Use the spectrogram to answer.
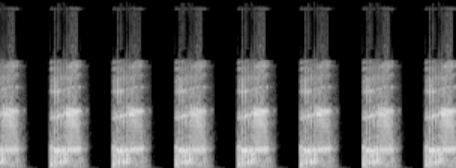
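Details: Repeated burping: eight loud, evenly spaced burps over about six seconds, roughly one per second; repeated belching.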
